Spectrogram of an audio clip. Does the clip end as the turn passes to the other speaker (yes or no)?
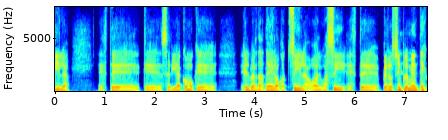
no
